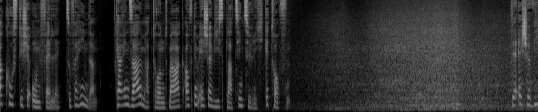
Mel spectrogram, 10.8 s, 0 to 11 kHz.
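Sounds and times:
speech: 0.0s - 5.9s, 10.2s - 10.7s
roar of dense city traffic with passing vehicles: 5.8s - 10.7s.

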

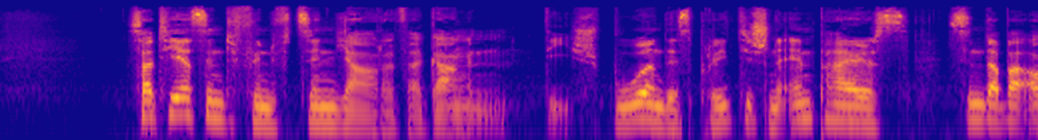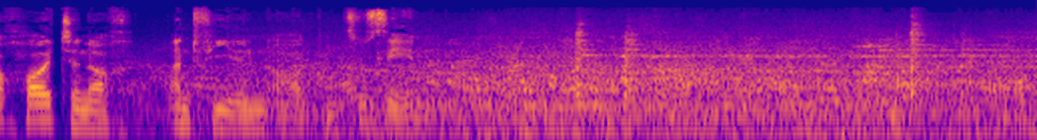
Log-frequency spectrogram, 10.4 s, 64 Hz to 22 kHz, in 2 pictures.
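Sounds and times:
speech: 0.7s - 8.2s
double-decker tram rumbling along its tracks: 5.8s - 10.3s
tram wheels clacking over rail joints: 7.6s - 10.3s.

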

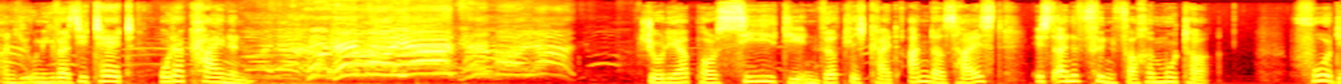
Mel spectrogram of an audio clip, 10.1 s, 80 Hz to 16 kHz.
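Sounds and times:
speech: 0.0s - 2.3s, 4.8s - 10.0s
group of women protesters in Kabul shouting slogans: 0.0s - 6.9s.

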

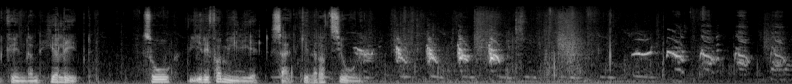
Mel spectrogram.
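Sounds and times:
speech: 0.1s - 3.8s
turkeys gobbling on a small farm plot: 2.6s - 7.9s.

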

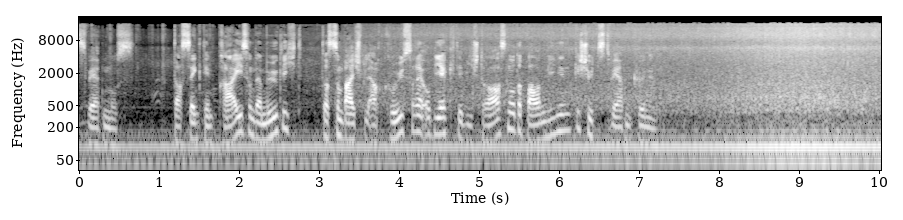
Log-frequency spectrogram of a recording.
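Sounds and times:
constant low mechanical hum: 0.0s - 10.0s
speech: 0.1s - 7.5s
water sprayed onto a test slope before a landslide experiment: 2.9s - 10.0s.

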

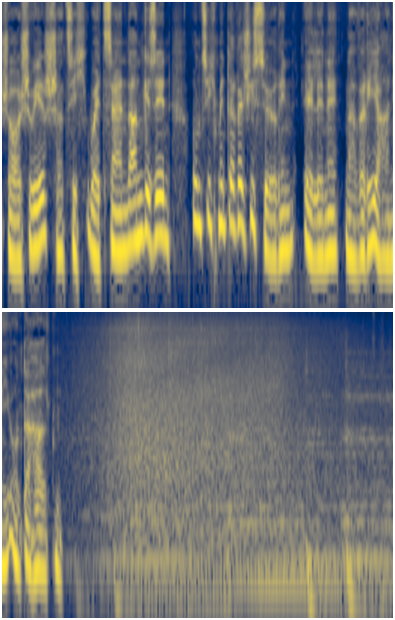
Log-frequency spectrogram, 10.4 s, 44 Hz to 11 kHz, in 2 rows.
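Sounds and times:
speech: 0.0s - 6.2s
ocean waves rushing: 6.0s - 9.6s
low rumbling hum: 6.0s - 10.1s.

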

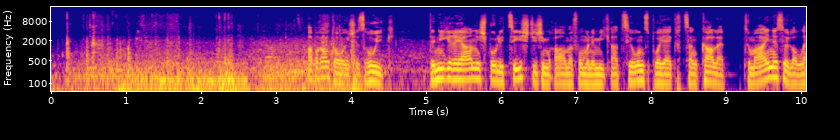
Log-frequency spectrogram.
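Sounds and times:
scattered clanks and knocks: 0.0s - 2.6s
low rumble of rail traffic in a busy station: 0.0s - 5.9s
speech: 3.4s - 10.0s.

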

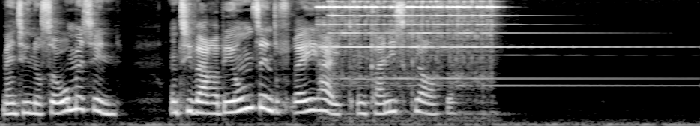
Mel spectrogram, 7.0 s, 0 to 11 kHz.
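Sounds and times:
speech: 0.0s - 4.7s
telephone bell ringing at a police post: 3.2s - 7.0s.

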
